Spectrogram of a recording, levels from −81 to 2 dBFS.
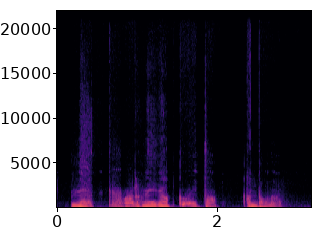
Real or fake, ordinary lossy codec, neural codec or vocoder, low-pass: fake; none; codec, 44.1 kHz, 1.7 kbps, Pupu-Codec; none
